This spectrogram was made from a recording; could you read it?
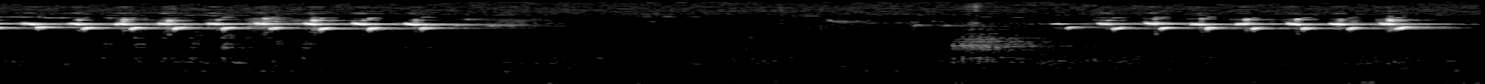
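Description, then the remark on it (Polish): A great tit sings the two-syllable version of its song, a bright, rhythmic run of paired whistled notes repeated about ten times, then a pause before another identical series. Clear, with no talking. “Głos ten może być także wydawany w wersji dwusylabowej.”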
